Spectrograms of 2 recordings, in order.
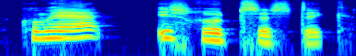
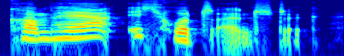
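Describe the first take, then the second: First: Pfälzisch dialect saying; Palatinate dialect. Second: Said in the usual way. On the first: Shown as a demonstration. Narrator quoting a saying that sums up Palatinate life, in Pfälzisch dialect. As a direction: say it in broad Palatinate German. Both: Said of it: "Auf Hochdeutsch".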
